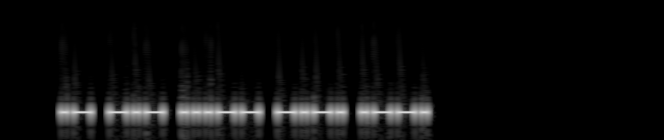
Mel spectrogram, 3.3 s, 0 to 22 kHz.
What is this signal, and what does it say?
Morse code, heard as a keyed tone, about 40 wpm, 700 Hz. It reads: AK3CP
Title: USA Call Signs - 5 Characters - Repeated 2x - 40wpm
